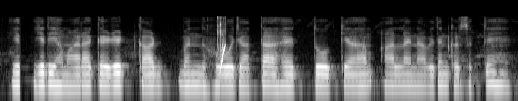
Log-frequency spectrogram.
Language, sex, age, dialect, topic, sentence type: Hindi, male, 25-30, Awadhi Bundeli, banking, question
